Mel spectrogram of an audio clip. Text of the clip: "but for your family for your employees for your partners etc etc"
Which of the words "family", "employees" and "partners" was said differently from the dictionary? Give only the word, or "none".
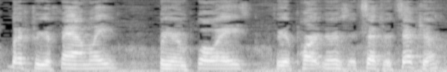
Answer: none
